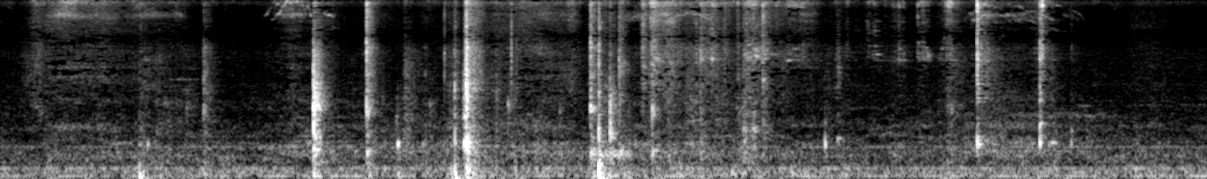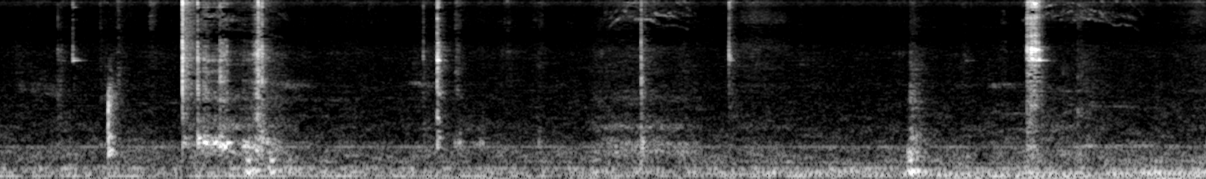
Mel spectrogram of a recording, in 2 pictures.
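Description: A plastic device knocks and clicks as it is handled.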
